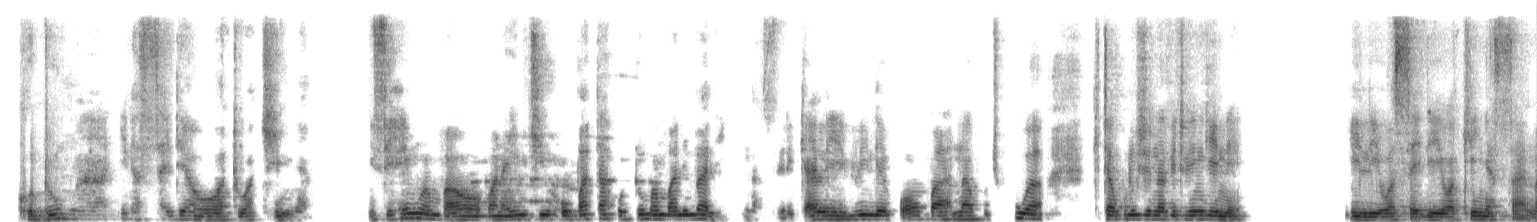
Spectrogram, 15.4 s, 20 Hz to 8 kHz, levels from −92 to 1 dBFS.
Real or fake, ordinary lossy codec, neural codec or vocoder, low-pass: real; AAC, 48 kbps; none; 7.2 kHz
